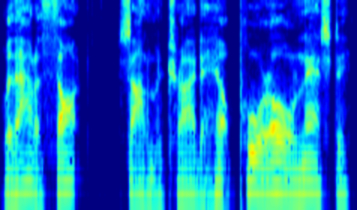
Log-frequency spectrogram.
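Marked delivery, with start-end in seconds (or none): none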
